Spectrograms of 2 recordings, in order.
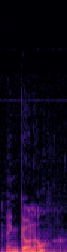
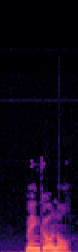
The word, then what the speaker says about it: mangonel: how to say it mangonel let's find out again mangonel mangonel it's like two g's it's spelled m-a-n-g but it's pronounced m-a-n-g-g again mangonal okay try to keep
